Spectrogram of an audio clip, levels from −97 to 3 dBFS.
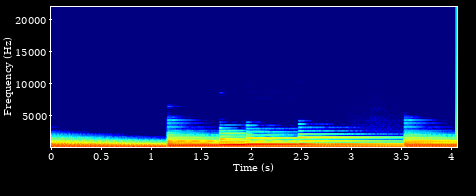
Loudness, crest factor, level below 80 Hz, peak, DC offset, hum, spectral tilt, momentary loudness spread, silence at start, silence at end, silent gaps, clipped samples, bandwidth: -17 LUFS; 14 dB; -64 dBFS; -2 dBFS; under 0.1%; none; -14.5 dB/octave; 8 LU; 0 s; 0 s; none; under 0.1%; 2.8 kHz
